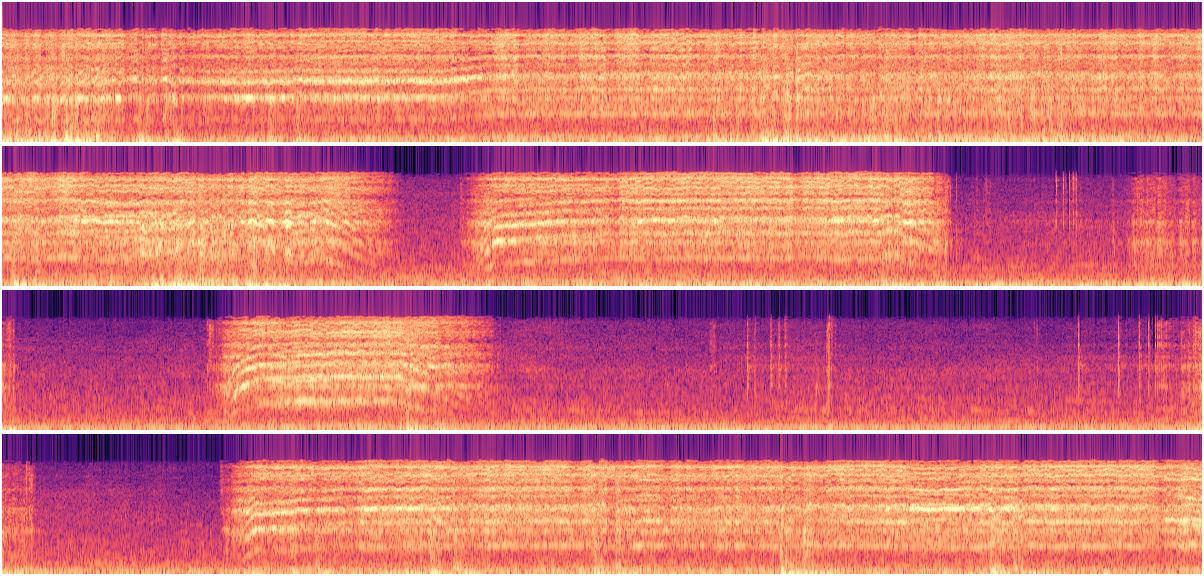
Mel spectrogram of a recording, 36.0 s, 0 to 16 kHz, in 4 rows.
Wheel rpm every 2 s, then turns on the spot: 160, 170, 200, 200, 200, 150, 120, 170, 10, 40, 100, 0, 0, 0, 100, 200, 200, 200.
16-18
